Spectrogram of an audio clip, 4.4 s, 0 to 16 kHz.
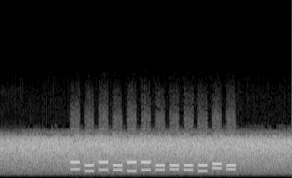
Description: DTMF, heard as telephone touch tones, dialled by machine, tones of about 130 ms, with phone line noise. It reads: 916436474107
